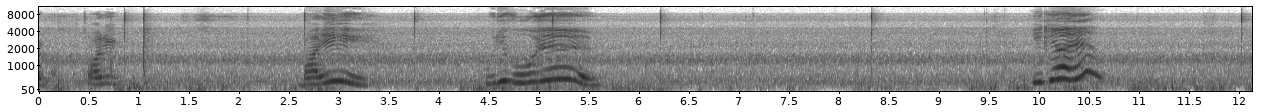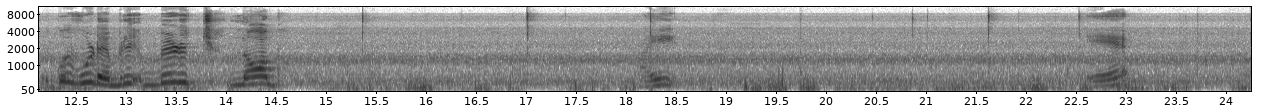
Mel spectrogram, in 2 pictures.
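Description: A young boy talks calmly and close to a microphone, in short bursts.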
